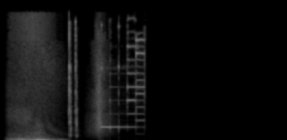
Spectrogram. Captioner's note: air whooshing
